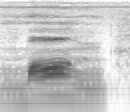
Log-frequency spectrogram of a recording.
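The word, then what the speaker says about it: Hmong: know about sure so for most people Mong uh doesn't sound the way it's spelled it's actually hm o n g and Mong Americans in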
